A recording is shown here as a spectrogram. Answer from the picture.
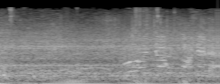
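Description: A loud, steady, deep low rumble, with a man's wordless cries rising and falling over it from about a second in.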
